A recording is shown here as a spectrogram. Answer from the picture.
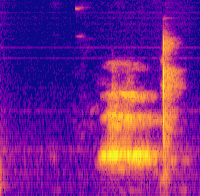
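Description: After about a second of silence, a short high-pitched voice sound, then one sharp click.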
